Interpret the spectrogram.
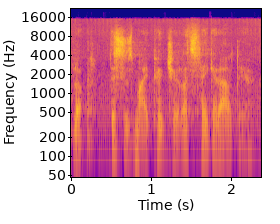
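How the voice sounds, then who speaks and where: A man's voice: mid-range voice, little pitch movement, sharp tone. A man with a mid-range voice puts questions to a panel of filmmakers and feels his way through each one. His voice carries a long hall reverb and a faint hum behind it. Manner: searching, halting questions. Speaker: panel moderator. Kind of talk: moderating a panel.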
